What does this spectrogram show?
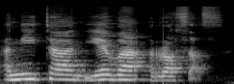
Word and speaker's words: Anita Nieva Rosas: welcome thank you very much and have i pronounced your name right anita nieva rosas yeah that's perfect i've tried that from pronunciation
